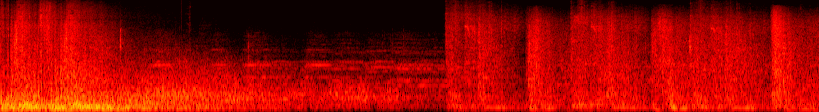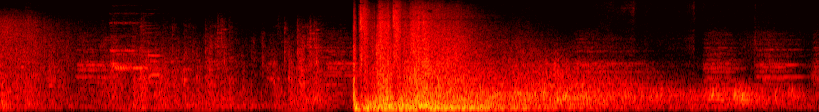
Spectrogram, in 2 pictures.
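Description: Naval guns fire in the game World of Warships: Legends, heavy booming salvos with sharp onsets around the start, a third of the way in and near the end, each followed by rumbling decay and scattered thuds.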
